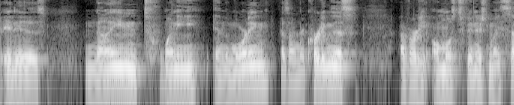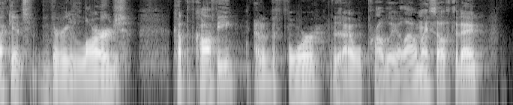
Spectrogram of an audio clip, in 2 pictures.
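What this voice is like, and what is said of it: Tired-sounding voice. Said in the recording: “I'm just really tired, and you can probably tell from my voice that I am pretty tired”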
